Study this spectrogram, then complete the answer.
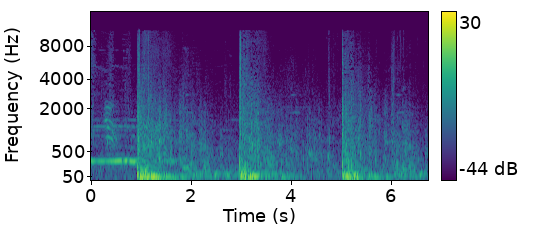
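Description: Heavy thuds land as a warrior jumps down.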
